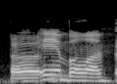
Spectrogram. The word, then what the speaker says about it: Эбола: Как точно произносить-то? – Эбола. – Через Е оборотное, да? – Через Эбола.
